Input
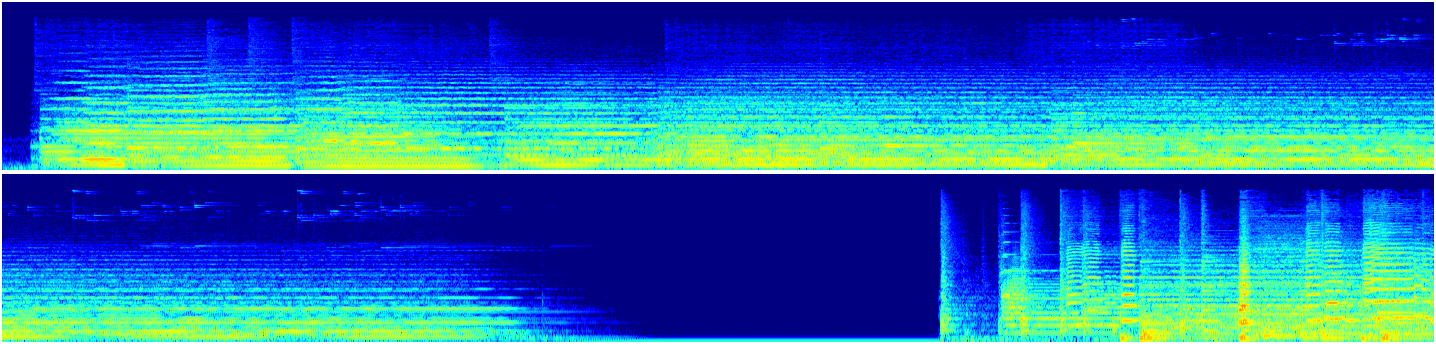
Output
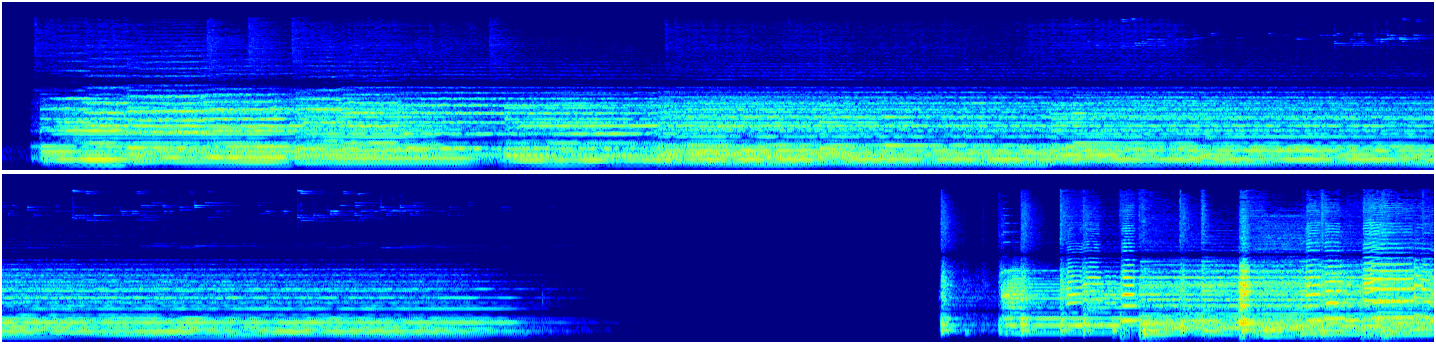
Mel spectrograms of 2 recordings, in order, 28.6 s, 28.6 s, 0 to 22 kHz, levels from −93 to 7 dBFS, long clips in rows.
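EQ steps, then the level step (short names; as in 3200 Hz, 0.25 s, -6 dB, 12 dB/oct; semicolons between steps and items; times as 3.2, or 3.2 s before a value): HPF 200 Hz 24 dB/oct; fixed phaser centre 1500 Hz, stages 4; 0.0 dB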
